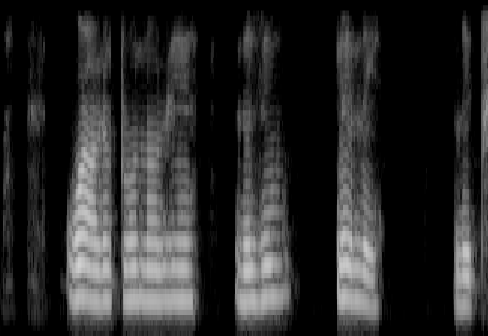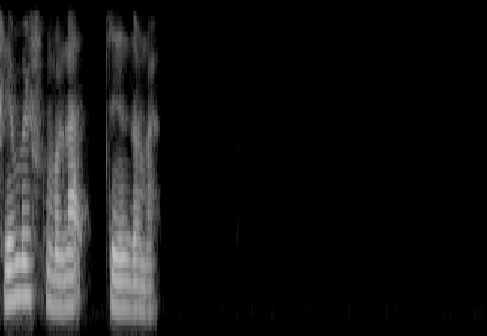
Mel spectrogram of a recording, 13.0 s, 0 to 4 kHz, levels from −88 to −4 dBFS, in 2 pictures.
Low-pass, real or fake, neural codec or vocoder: 3.6 kHz; fake; autoencoder, 22.05 kHz, a latent of 192 numbers a frame, VITS, trained on one speaker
